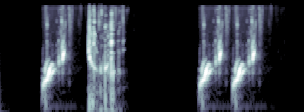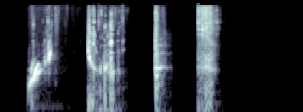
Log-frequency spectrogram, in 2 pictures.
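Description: Cartoon 'plop' sound effects: about eight short, quick upward-sweeping bloops, mostly in pairs, with a noisier pop near the end.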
